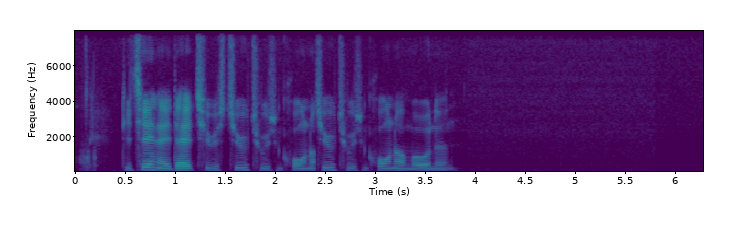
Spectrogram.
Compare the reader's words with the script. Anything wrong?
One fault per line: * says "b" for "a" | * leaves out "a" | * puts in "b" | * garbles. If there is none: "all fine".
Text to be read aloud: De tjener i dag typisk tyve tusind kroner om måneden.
* puts in "tyve tusind kroner"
